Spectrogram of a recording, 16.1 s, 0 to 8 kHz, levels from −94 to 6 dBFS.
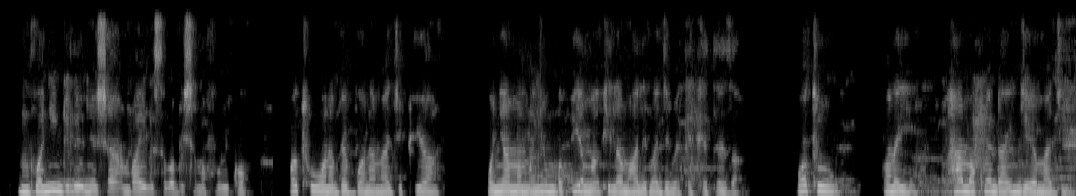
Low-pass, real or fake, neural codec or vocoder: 7.2 kHz; fake; codec, 16 kHz, 8 kbps, FunCodec, trained on Chinese and English, 25 frames a second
